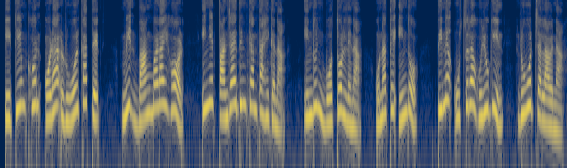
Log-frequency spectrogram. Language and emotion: Santali, fearful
